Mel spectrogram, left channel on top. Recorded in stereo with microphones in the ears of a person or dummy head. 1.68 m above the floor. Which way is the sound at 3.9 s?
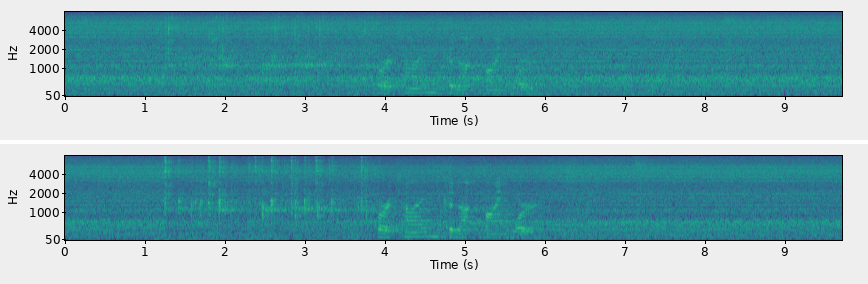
20° right (ahead or behind).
